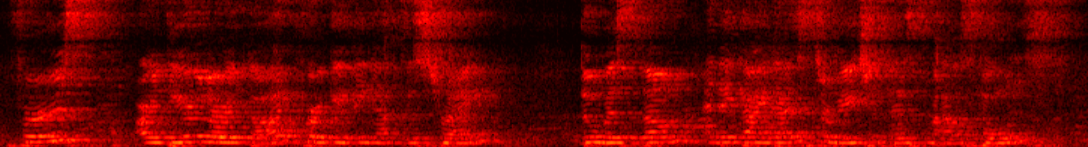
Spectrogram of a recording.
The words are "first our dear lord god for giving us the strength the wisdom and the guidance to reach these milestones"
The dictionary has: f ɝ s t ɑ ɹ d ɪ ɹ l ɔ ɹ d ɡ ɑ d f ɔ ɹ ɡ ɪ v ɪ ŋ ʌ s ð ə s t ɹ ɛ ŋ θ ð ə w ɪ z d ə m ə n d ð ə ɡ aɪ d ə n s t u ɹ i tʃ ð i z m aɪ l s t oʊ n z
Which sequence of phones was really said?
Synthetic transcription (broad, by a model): f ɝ s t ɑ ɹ d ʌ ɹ l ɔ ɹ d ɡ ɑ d f ɔ ɹ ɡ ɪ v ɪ ŋ ʌ s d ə s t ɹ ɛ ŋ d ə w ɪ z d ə m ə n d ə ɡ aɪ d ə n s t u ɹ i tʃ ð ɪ s m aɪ l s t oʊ n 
